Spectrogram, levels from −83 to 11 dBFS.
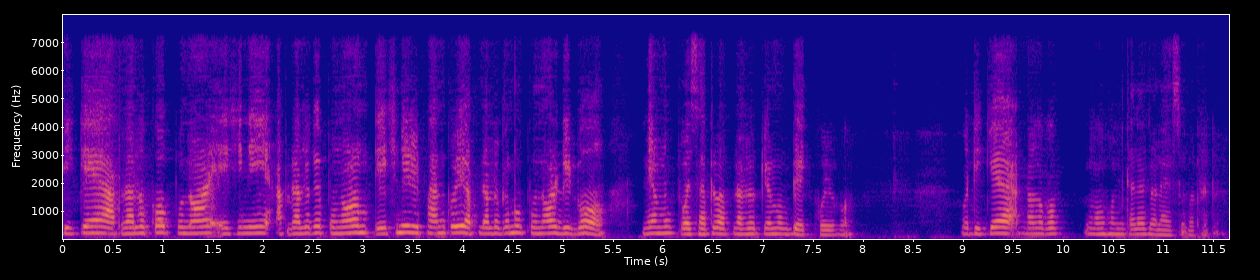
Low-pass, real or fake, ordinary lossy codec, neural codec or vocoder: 7.2 kHz; fake; none; codec, 32 kHz, 1.9 kbps, SNAC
